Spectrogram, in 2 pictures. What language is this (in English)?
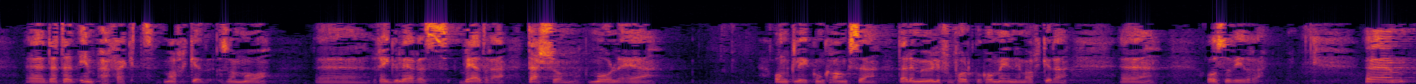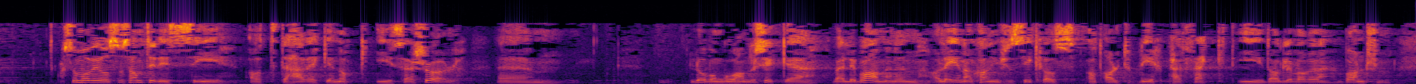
Norwegian Nynorsk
